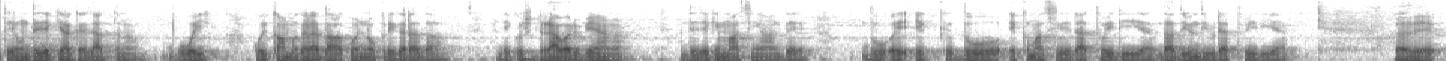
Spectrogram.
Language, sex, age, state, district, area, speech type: Dogri, male, 18-30, Jammu and Kashmir, Udhampur, rural, spontaneous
